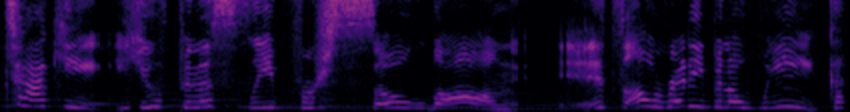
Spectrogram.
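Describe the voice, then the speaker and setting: An actress voicing a tender, devoted girl, gentle and earnest, in a video game. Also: very high voice, unhurried, soft background music. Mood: relieved, tender. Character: tender, devoted girl, caring childhood friend.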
